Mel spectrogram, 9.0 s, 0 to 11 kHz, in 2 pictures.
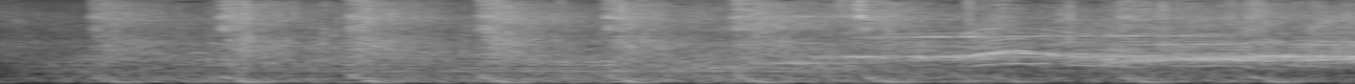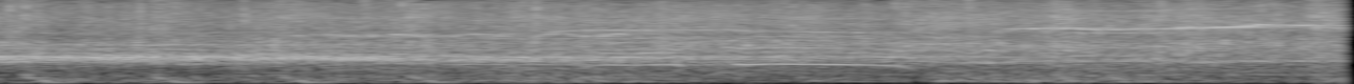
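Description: A circus audience at a 30th-anniversary show applauds a performance: a broad, sustained wash of clapping with cheers and crowd noise, plus scattered thumps and whistles, loud and continuous.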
